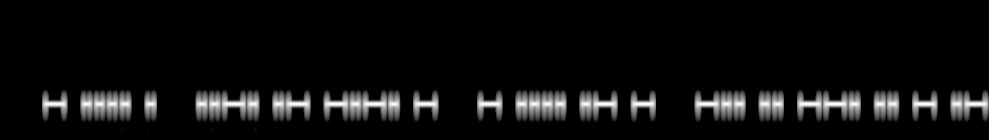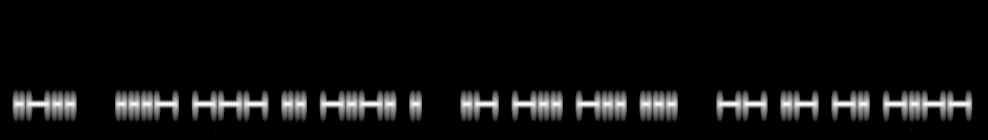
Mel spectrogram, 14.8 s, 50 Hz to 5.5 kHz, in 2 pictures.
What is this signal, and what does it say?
Morse code, heard as a keyed tone, about 25 wpm, 600 Hz. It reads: THE FACT THAT DIGITAL VOICE ADDS MANY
